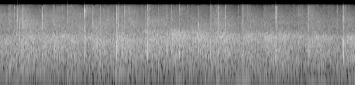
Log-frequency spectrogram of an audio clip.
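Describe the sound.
Audience applause greets a speaker being introduced on stage: dense, steady clapping that holds at an even level for the full few seconds.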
